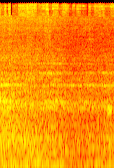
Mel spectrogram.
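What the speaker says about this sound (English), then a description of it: "excuse the train noise" A train passes nearby with a steady low rumble and rattle, a faint wheel squeal rising briefly near the end, with no voices over it.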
